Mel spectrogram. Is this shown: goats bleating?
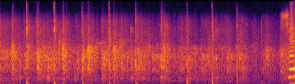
no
